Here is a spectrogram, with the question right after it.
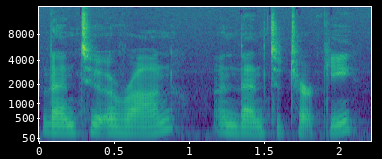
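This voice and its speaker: A woman's voice: low-pitched, moderate pace, dark tone. A woman producer, a guest in a studio interview, listing facts briefly and matter-of-factly.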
